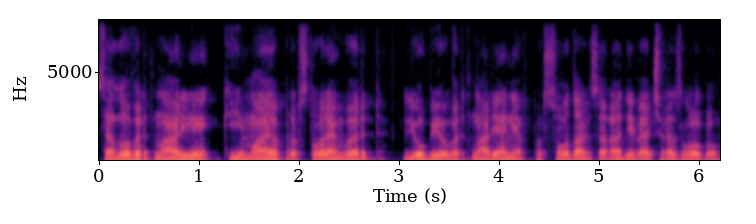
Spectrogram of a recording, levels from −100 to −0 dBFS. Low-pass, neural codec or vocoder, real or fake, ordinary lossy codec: none; codec, 16 kHz, 4 kbps, FreqCodec, smaller model; fake; none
